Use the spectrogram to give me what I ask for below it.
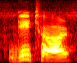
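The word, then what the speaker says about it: guitar: আর এখানে আমরা ইউ এর যে উচ্চারণ সেটা আমরা পাচ্ছি না, তাই ইউ এখানে সাইলেন্ট, তাই এটাকে আমরা বলবো গেজ, গেস্ট, গিটার, গার্ড।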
